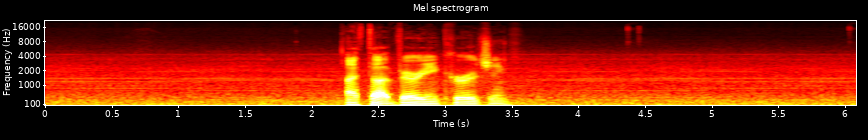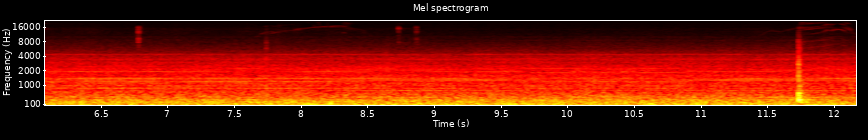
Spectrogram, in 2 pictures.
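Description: A BAE 146 jet in X-Plane 12 gives a steady, faint, broadband engine drone throughout, with a brief spoken phrase partway through.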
